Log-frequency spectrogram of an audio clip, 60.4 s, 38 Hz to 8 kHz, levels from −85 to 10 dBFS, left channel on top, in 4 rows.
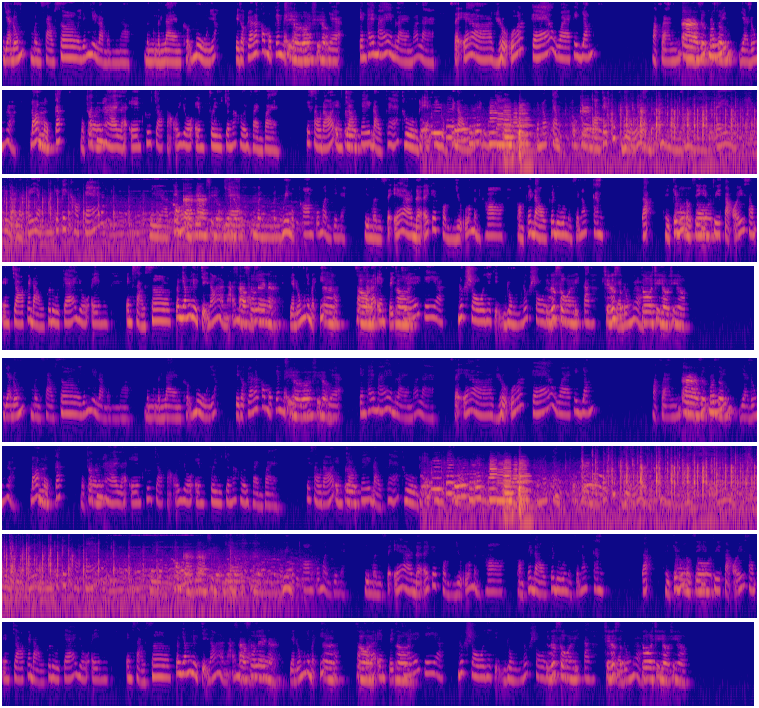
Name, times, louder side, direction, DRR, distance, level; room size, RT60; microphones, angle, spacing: voice 1, 0.0-2.6 2.8-4.3 4.7-6.2 6.5-6.8 7.1-8.7 9.0-11.9 13.0-15.4 15.7-16.3 16.7-20.7 21.2-25.3 25.8-26.3 26.9-29.8 30.2-32.3 33.1-34.3 34.6-37.1 37.4-40.2 40.5-42.3 43.0-43.2 43.4-47.5 47.8-50.7 51.0-52.0 52.4-54.1 54.4-57.1 57.6-58.1, left 5 dB, 55° left, 0.4 m, -35 dB
voice 2, 5.7-6.7 13.6-14.6 15.8-16.0 16.8-17.1 21.9-22.3 26.5-27.1 27.6-28.4 33.6-35.1 43.6-44.5 50.0-50.9 51.7-52.0 52.4-52.8 53.1-53.6 56.2-56.9 57.3-57.7 58.1-59.0, left 4 dB, 85° left, 1.2 m, -32 dB
sound 1, 23.5-36.2, right 2 dB, 25° right, 0.5 m, -31 dB
13.5 x 4.9 x 2.3 m
head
